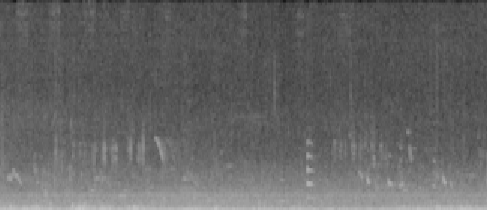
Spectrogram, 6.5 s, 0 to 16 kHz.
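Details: Black swan at Lake Monger, Perth, Western Australia, in March 2018: brief, high, musical honks stand out twice through a steady roar of wind and suburban noise, with small chirps from other birds.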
